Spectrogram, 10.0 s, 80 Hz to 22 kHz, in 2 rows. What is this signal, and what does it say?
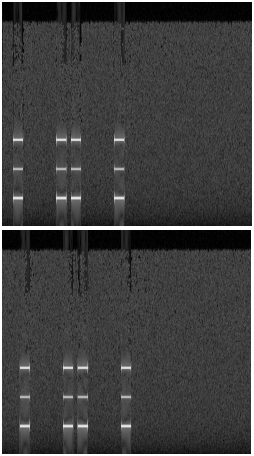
Beep code, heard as a piezo beeper, played twice, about 2850 Hz. 1-2-1. In Phoenix BIOS tables: interval timer failure.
